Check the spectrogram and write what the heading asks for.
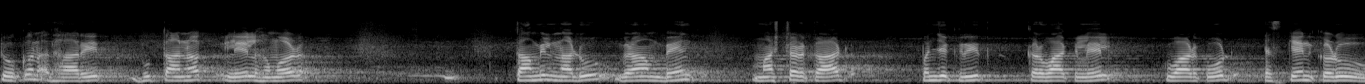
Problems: background sounds at intervals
